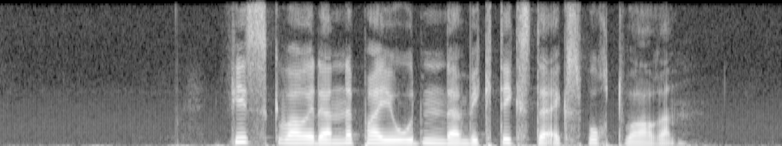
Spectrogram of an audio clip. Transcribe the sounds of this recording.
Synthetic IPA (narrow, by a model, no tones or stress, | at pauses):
fɪskʋɑːʁiːd̪ɛnəpʰæʁɪuːd̪n̩d̪ɛnʋɪkt̪ɪkst̪əʔɛ̰kspɔʁt̪ʋɑːʁə̰n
